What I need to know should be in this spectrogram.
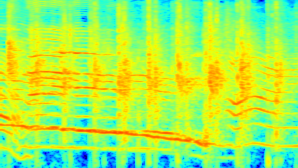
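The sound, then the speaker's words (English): Hand clapping by one person: many quick claps under a speaking voice. “I clapped myself. I'm still doing it.”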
